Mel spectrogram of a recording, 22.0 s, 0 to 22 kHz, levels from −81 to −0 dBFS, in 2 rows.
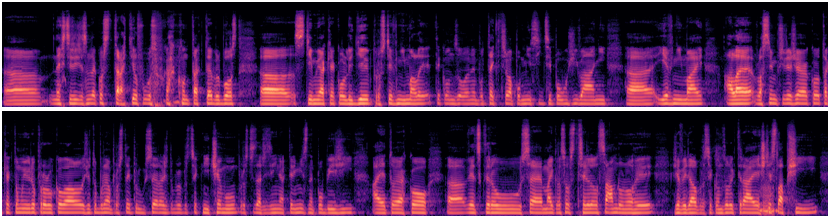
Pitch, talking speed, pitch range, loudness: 145 Hz, 220 wpm, 140-150 Hz, -22 LUFS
